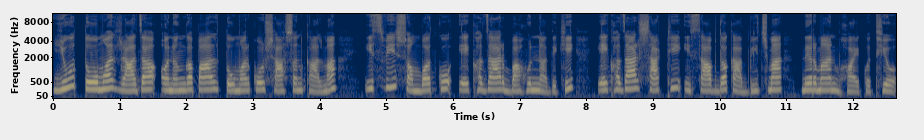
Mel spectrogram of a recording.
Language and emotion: Nepali, neutral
